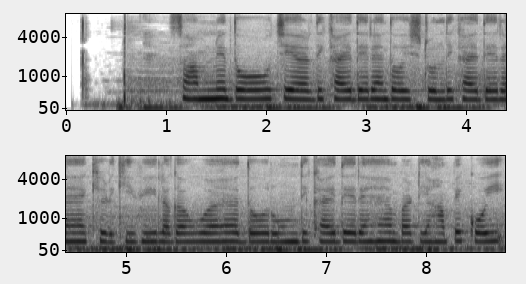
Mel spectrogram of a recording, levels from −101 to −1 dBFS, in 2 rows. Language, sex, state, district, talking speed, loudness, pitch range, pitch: Hindi, female, Chhattisgarh, Raipur, 190 wpm, -17 LUFS, 235-245 Hz, 235 Hz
